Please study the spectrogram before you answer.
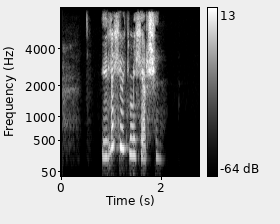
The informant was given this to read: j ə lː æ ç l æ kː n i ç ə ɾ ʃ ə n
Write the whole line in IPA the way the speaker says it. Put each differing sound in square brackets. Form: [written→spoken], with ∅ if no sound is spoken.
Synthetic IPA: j ə lː æ ç [l→ɾ] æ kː [n→m] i ç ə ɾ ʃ ə n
